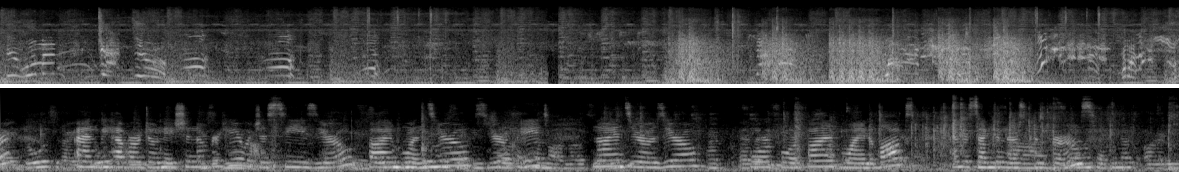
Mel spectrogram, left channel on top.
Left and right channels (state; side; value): different; both; correlation 0.01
